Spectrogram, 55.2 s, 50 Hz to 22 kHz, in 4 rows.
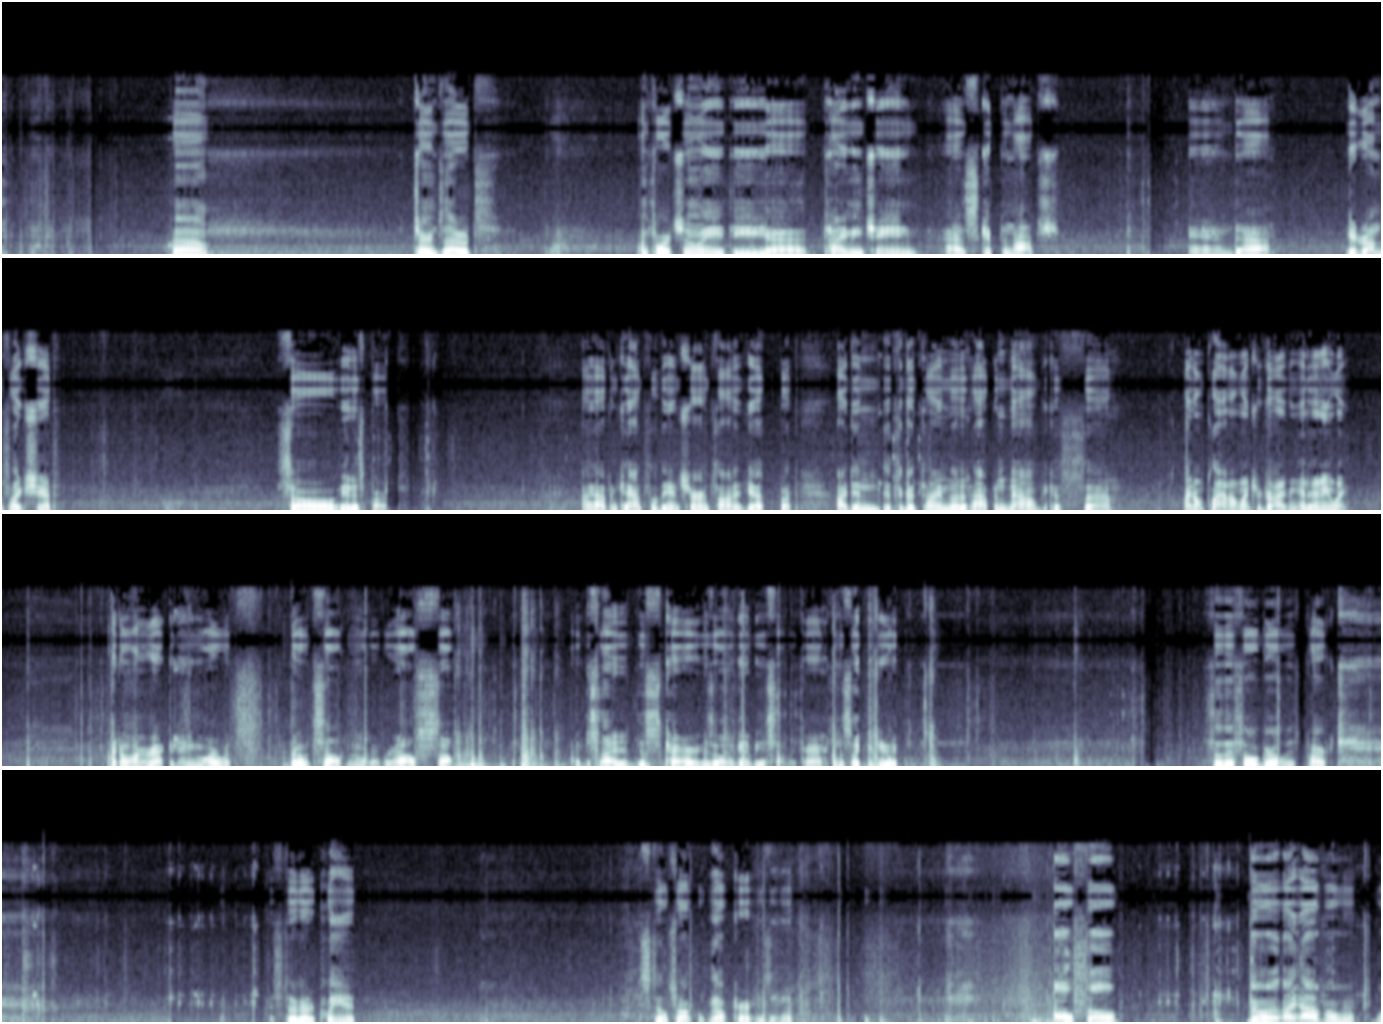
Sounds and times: Speech: 0:01.7 - 0:02.1, 0:04.1 - 0:05.0, 0:06.3 - 0:10.6, 0:11.9 - 0:12.8, 0:13.4 - 0:14.4, 0:16.5 - 0:17.8, 0:19.6 - 0:25.0, 0:25.6 - 0:27.3, 0:28.6 - 0:32.2, 0:33.2 - 0:36.6, 0:39.6 - 0:41.2, 0:44.0 - 0:44.9, 0:47.7 - 0:49.4, 0:51.8 - 0:52.6, 0:53.8 - 0:55.1.

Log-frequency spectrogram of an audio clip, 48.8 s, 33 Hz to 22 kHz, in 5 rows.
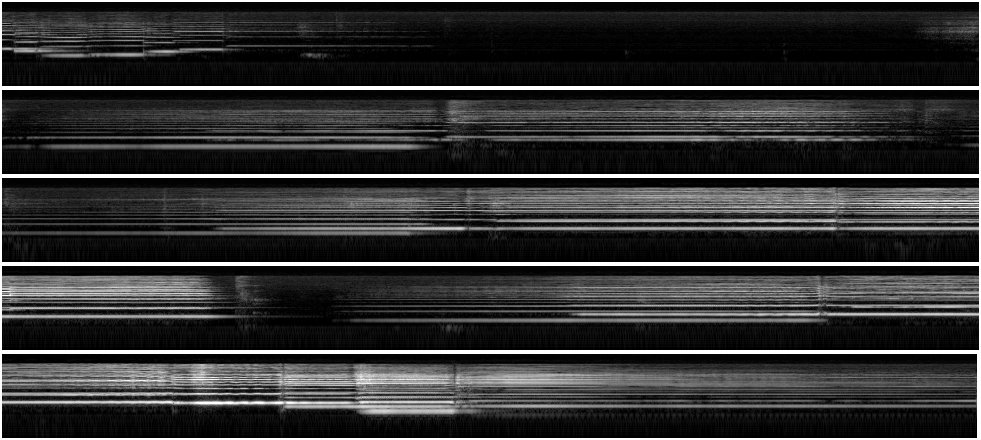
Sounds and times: Violin, fiddle: 0:00.0 - 0:04.3, 0:09.6 - 0:31.9, 0:32.6 - 0:48.8.

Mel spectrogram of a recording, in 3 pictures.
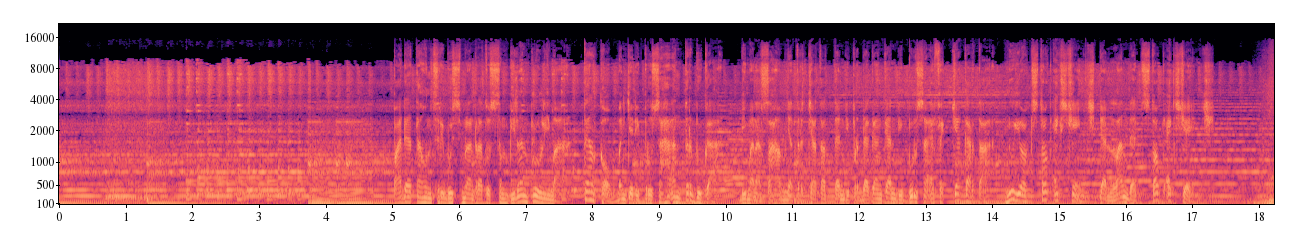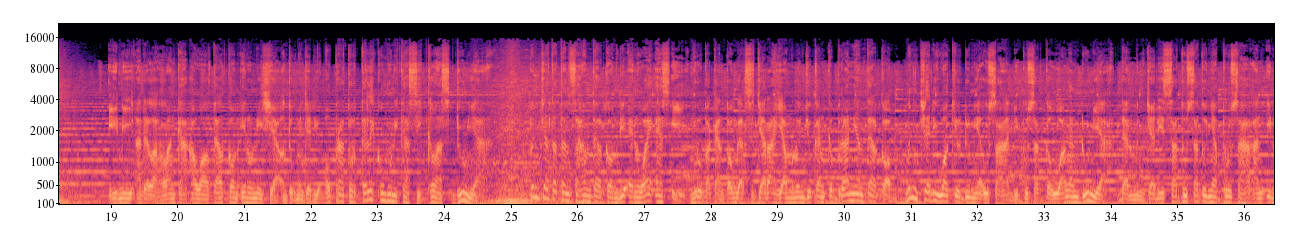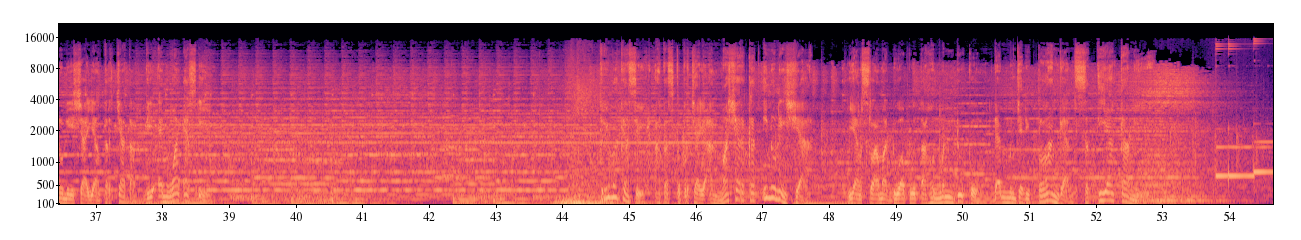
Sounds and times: Music: 0:00.0 - 0:54.6
Speech: 0:05.0 - 0:17.4, 0:19.0 - 0:38.9, 0:44.6 - 0:52.8.

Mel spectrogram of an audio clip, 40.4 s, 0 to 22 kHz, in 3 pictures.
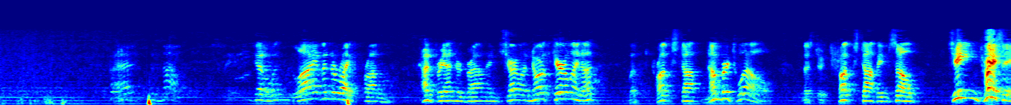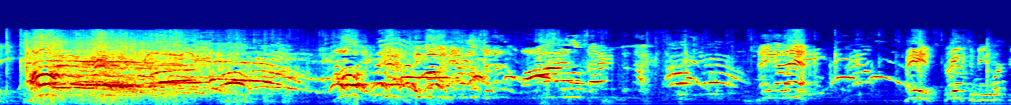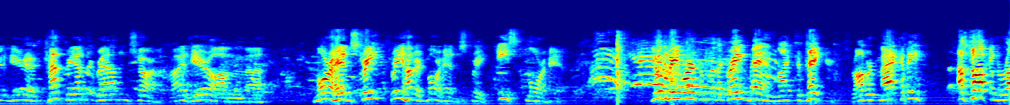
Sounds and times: Speech: 0:03.3 - 0:13.7, 0:25.6 - 0:34.5, 0:35.6 - 0:40.4.

